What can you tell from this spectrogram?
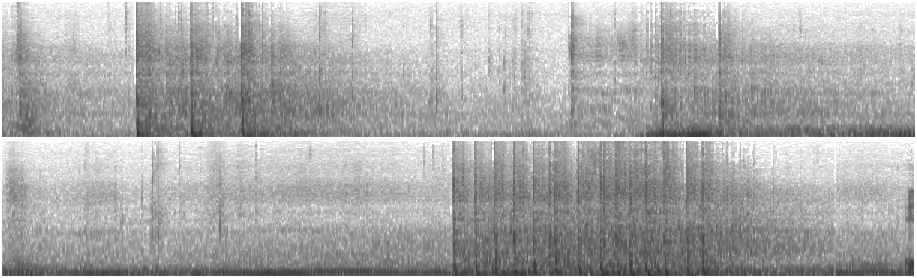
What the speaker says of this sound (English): He's shooting somewhere in front of me.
